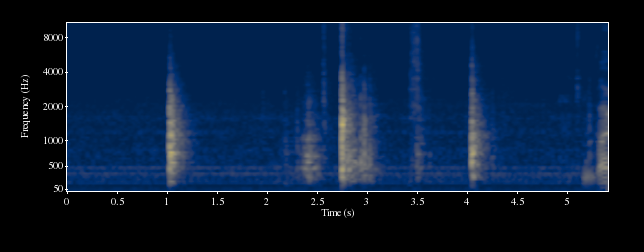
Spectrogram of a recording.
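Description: Small plastic spice jars knock and clatter against a countertop.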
